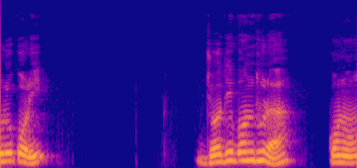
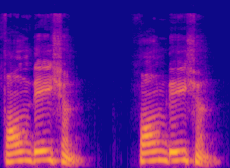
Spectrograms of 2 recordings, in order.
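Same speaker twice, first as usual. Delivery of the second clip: usual speaking voice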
